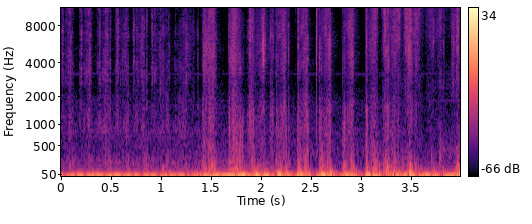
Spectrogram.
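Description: Long pink-and-white nails on both hands scratch rapidly over the printed bear graphic and fabric of a worn black cotton t-shirt. The result is a fast, continuous run of dry, papery scratching strokes with a soft low thump under each stroke, growing louder and brighter about halfway through.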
